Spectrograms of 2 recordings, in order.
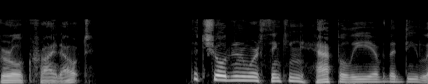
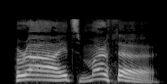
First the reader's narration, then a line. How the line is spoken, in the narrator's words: cried the younger children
